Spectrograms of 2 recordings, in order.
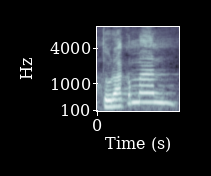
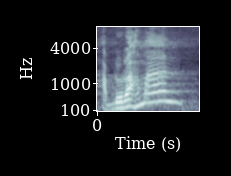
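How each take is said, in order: First: The name is said the Javanese way, Durakeman. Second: The name is said the Sundanese way, Abdurrahman.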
